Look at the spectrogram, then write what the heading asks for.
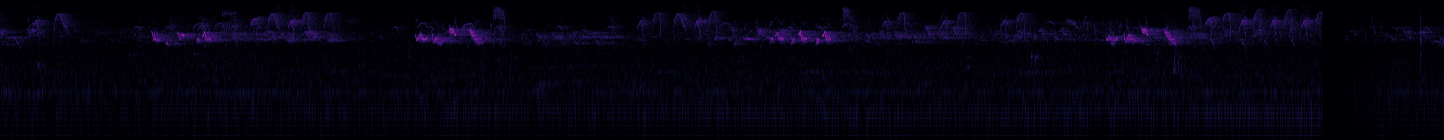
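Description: Small birds chirping and twittering in quick trills, in bursts every several seconds, over a faint steady low hum.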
